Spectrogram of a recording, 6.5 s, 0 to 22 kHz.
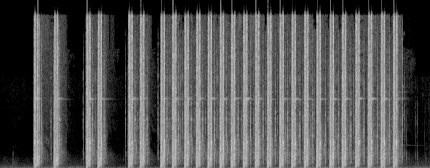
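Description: A KRISS Vector Gen 2 fires a full magazine downrange outdoors, a few spaced single shots followed by a long, fast, evenly paced string of sharp, loud reports ending abruptly.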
